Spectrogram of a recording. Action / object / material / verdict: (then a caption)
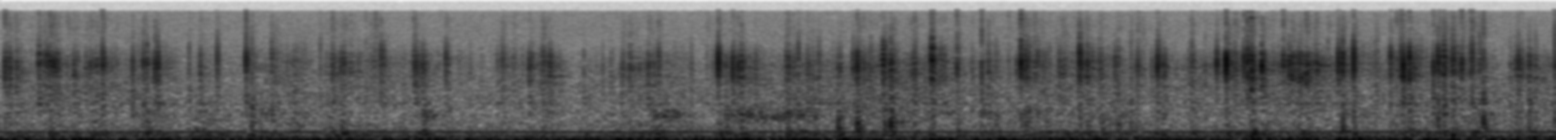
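scrape / small steel balls / steel / none. Fingertips and long painted nails, with rings on the fingers, sweep and roll small solid steel pachinko balls spread across black velvet. The result is a dense, continuous patter of quiet, bright metallic clinks and ticks over a low steady hum.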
